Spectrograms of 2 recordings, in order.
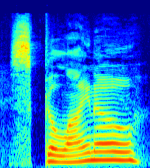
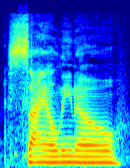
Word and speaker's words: Sciolino: Speaking of Dan Sciolino, remember at the karaoke wedding how every time Dan requested a song, you purposely pronounced his last name wrong? Yes. Dan Scalino, Scoliano, Scoliosis. Sciolino.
